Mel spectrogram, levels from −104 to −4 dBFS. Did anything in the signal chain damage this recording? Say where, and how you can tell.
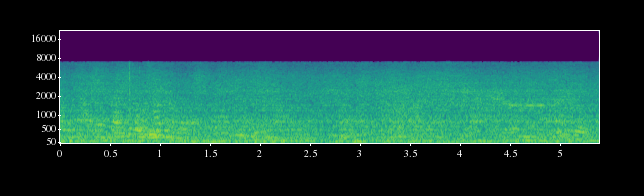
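Yes. The damage happens at the codec stage and runs the whole way through. Nothing comes through above about 6.9 kHz, so everything sounds dull, and there's a rough, fluttery noise clinging to tonal parts. That pattern fits Dolby Digital compression, likely at a starved bitrate of around 40 kbps. At that rate the encoder narrows the band and leaves many frequency lines with no detail bits, and the decoder fills those gaps with dither noise.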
